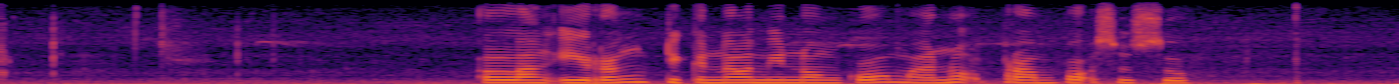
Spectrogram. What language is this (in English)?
Javanese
